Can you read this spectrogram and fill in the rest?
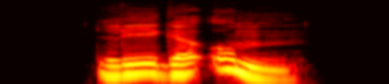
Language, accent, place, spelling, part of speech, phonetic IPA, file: German, Germany, Berlin, lege um, verb, [ˌleːɡə ˈʊm], De-lege um.ogg
- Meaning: inflection of umlegen: 1. first-person singular present 2. first/third-person singular subjunctive I 3. singular imperative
